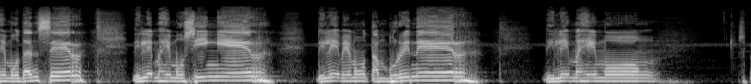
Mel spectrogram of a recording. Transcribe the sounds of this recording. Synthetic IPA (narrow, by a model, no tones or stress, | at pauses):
ɦimʊŋd̪ansɛrdiliʔmaɦimʊŋsiŋɛrdiliʔmaɦimʊŋt̪ambuɾinɛr | d̪iliʔmaɦimʊŋ | s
